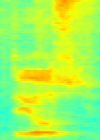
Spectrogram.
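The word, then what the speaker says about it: θεός: Teos, que se pronuncia con TH, teos.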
